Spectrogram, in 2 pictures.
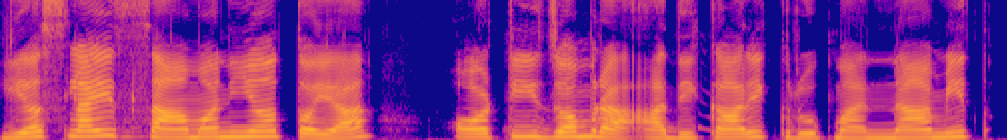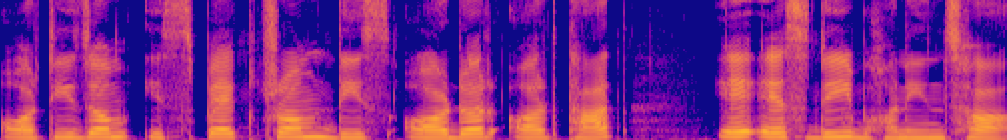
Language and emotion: Nepali, neutral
